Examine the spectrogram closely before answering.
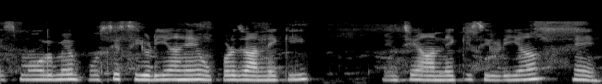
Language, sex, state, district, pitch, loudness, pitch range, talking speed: Hindi, female, Maharashtra, Chandrapur, 220 Hz, -19 LUFS, 210-230 Hz, 150 wpm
